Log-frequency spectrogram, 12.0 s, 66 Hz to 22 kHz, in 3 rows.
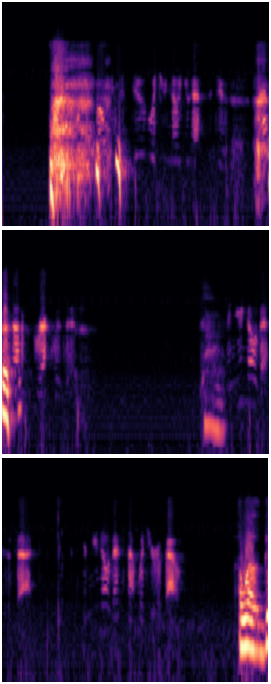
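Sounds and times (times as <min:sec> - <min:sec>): voices over a telephone line: 0:01.4 - 0:03.4, 0:04.0 - 0:05.3, 0:07.4 - 0:08.5, 0:09.2 - 0:10.8.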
